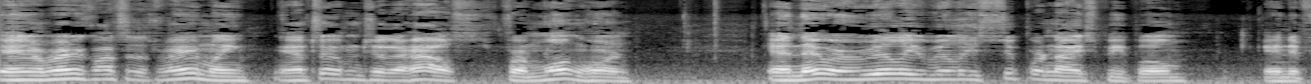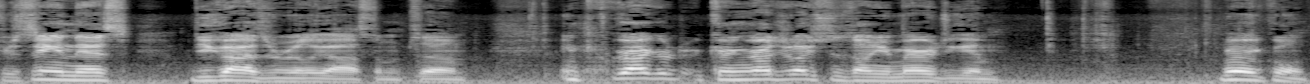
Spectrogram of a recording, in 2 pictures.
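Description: A man's somewhat breathy voice at a fairly quick pace, the sound dry with no echo. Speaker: food reviewer vlogger. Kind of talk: casual vlog chat. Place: car. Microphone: phone near.

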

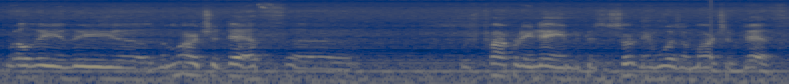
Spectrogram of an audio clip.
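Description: A man's voice with long, frequent pauses under loud background noise. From US Pacific Northwest. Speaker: WWII veteran and former prisoner of war, aviator. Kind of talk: oral history interview, elder life story of wartime captivity and rescue. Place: home room.

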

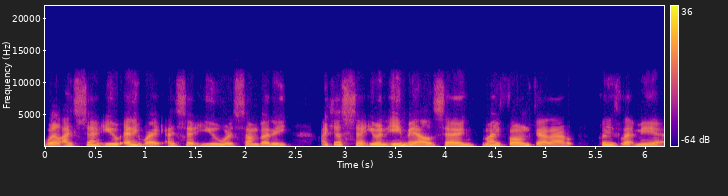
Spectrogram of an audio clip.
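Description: A woman of medium pitch talks at a fairly quick pace with very wide pitch swings over a quiet background. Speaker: poet and novelist; poet. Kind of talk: poem reading. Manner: lively, animated reading. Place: home room. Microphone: video call.

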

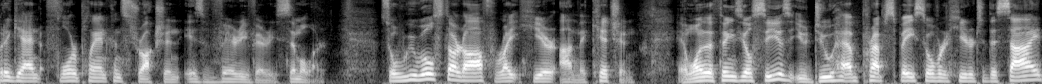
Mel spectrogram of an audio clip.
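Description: A man's lively, up-and-down delivery with vocal fry and big swings in loudness. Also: medium pitch for a man, moderate pace. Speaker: RV product specialist. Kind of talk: product walkthrough review. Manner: casual, conversational.

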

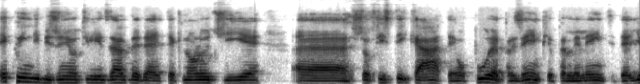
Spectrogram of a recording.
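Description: Over a quiet background, a man talks at a fairly slow pace with a dark, mellow tone and ordinary pitch variation. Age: old. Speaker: robotics company owner; interviewee. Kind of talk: interview. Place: home room.

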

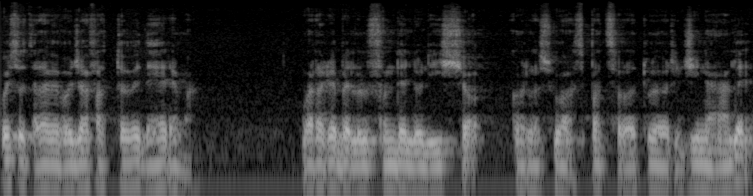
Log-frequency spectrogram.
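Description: A man speaks very fast in a very deep, low, dark and mellow voice with monotone, flat intonation. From Turin, Italy; Italy. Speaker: watch collector. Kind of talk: casual video presentation. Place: home room.

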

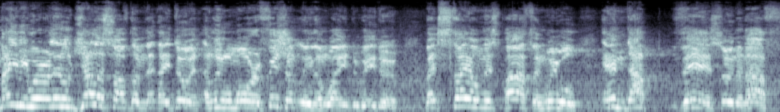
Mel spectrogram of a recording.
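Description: A raised, projected voice speaks with an Australian accent at very even loudness. Light background noise can be heard. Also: man, high pitch for a man, ordinary pitch variation, moderate pace. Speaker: activist; speaker. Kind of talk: protest speech. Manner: impassioned. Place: street. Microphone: handheld.

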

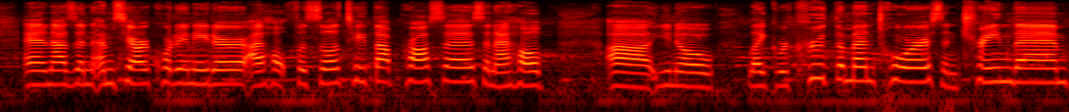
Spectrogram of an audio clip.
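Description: Music plays in the background. The sound is dry, with no echo. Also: woman, high pitch for a woman, fairly even intonation, moderate pace. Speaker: university multicultural programs staff member. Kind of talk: halftime interview, explaining programs. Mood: warm, upbeat, smiling. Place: stadium. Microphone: handheld.

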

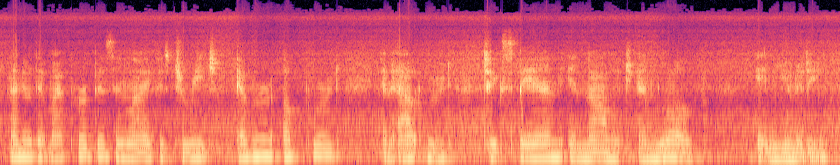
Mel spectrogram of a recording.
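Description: Fairly slow, very evenly loud speech from a woman with an American accent, very deep and low in pitch, with fairly even intonation, audible room echo and noticeable background noise. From New York City. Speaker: psychology lecturer. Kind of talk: reading aloud of affirmations. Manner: calm, measured.

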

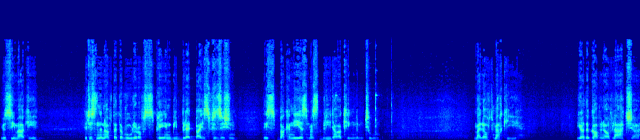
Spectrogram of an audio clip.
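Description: Over light background noise, a man with vocal fry speaks at a moderate pace, his pitch swinging very widely. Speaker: actor playing a king. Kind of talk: scripted film dialogue. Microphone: old recording.

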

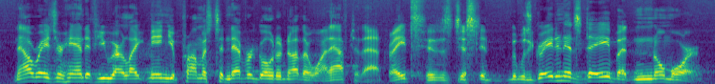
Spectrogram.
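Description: The speech moves at a very fast pace. It is a man, his pitch varying in an ordinary way. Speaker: pastor. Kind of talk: sermon. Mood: warm, humorous storytelling. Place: church.

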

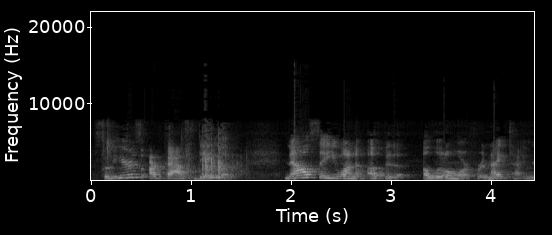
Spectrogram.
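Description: A woman talks at a fairly quick pace. Her voice carries audible room echo over light background noise. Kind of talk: tutorial. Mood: friendly, upbeat. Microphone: webcam.

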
